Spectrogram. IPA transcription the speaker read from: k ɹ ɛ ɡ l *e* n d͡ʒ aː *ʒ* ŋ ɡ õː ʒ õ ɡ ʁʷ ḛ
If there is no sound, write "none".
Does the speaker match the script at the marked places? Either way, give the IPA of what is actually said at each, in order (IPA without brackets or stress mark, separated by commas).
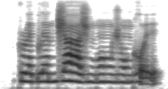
ɛ, ʒ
